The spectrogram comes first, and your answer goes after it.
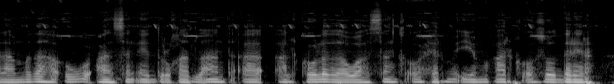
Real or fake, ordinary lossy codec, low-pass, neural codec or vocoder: real; none; none; none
